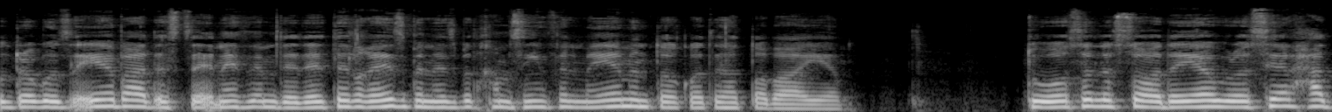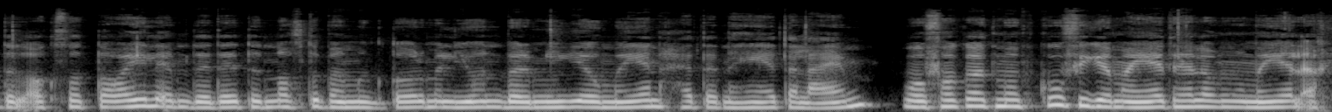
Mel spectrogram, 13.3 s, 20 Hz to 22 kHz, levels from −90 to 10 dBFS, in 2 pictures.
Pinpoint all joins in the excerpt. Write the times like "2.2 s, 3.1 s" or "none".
11.1 s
